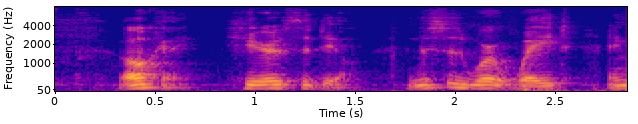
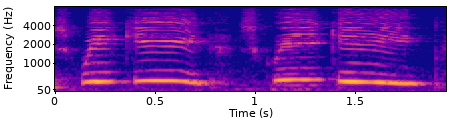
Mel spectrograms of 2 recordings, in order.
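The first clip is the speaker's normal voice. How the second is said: very high squeaky calls; calling Squeaky; 4 dB louder, much slower than usual. Acted. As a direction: call his name, high and pleading. Kids calling name.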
